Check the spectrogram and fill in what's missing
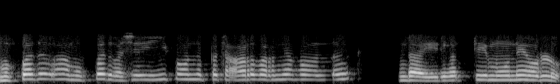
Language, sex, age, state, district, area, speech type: Malayalam, male, 18-30, Kerala, Idukki, rural, conversation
